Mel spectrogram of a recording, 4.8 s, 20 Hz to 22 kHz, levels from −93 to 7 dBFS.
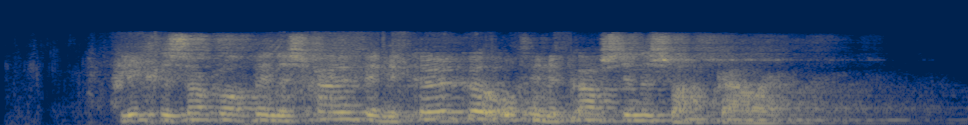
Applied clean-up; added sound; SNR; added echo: neural separator model SepFormer DNS4.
